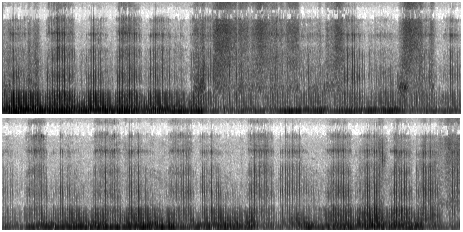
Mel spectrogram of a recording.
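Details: Long, even purr from a Norwegian Forest cat: a loud, deep vibrating hum in rhythmic breath-linked pulses, strongest at the start, with intermittent rustling and soft breathy noise.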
